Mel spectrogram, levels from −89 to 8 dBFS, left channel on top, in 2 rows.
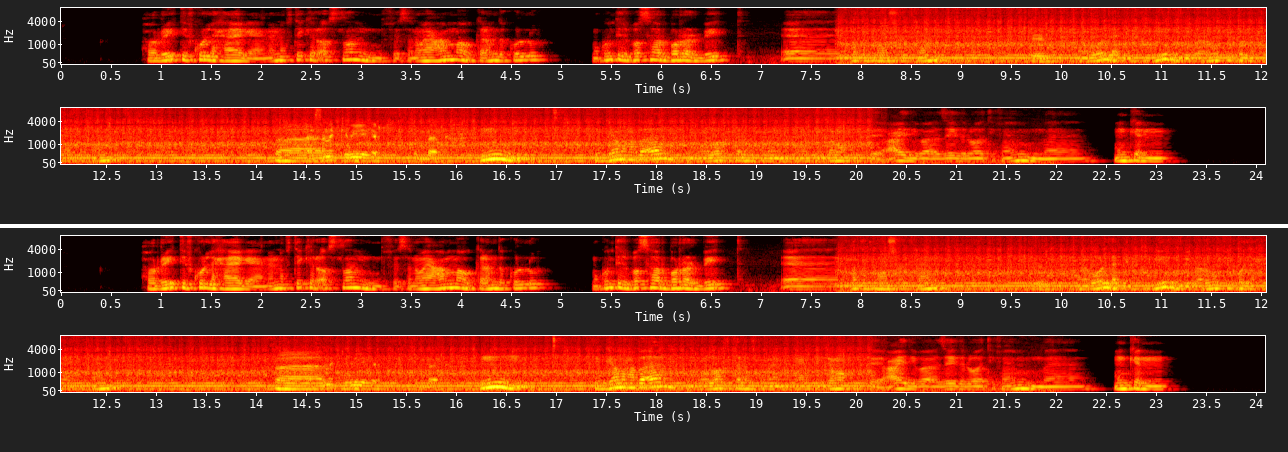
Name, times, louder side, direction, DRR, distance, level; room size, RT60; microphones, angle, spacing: voice 1, 0.8-4.8 5.3-6.7 7.2-8.9 10.2-12.6 14.1-14.9 16.2-16.8 17.4-22.3 22.6-23.1, right 1 dB, 50° right, 2.3 m, -27 dB
sound 1, 6.3-22.0, right 1 dB, 80° right, 3.1 m, -48 dB
sound 2, 7.7-20.7, left 1 dB, 5° left, 0.7 m, -29 dB
voice 2, 14.5-16.2, left 5 dB, 80° left, 0.4 m, -29 dB
9.9 x 8.4 x 3.5 m
head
